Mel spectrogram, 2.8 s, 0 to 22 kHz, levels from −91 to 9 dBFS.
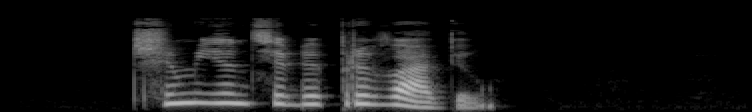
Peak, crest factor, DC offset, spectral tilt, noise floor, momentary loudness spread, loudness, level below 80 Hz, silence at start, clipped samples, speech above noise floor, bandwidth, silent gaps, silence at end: -8 dBFS; 22 dB; under 0.1%; -4 dB/octave; -81 dBFS; 13 LU; -26 LUFS; -80 dBFS; 0.5 s; under 0.1%; 56 dB; 11.5 kHz; none; 1 s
